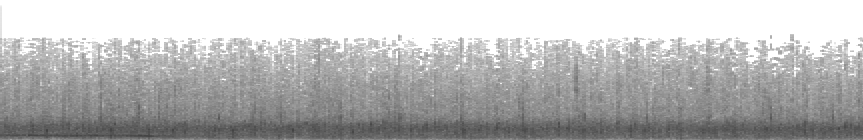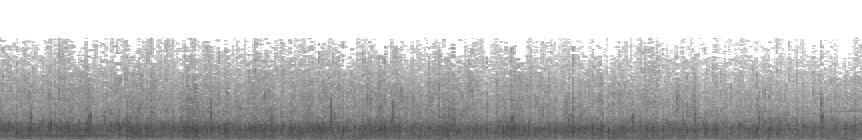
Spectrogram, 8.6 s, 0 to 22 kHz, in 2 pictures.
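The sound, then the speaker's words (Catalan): A crowd claps steadily for several seconds for two RAC1 journalists, a dense, sustained wash of applause that stays loud and even throughout, with no voices standing out. “Sisplau, un aplaudiment per ells.”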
